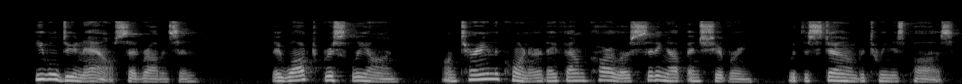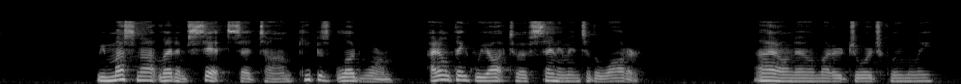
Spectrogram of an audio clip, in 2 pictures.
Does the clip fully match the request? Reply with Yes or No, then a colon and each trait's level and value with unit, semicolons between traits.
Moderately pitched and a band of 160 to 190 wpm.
Yes: medium, 155 Hz; average, 180 wpm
